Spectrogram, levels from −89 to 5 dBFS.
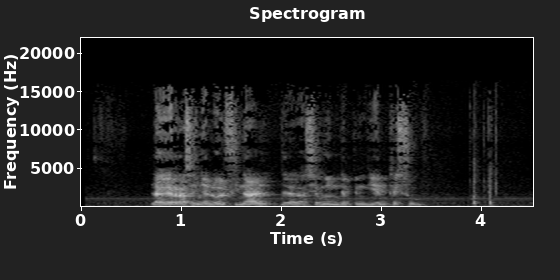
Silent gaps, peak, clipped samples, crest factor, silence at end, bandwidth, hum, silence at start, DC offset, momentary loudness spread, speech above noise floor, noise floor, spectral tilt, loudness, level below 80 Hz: none; -10 dBFS; under 0.1%; 22 dB; 0.4 s; 16.5 kHz; none; 0.7 s; under 0.1%; 21 LU; 33 dB; -62 dBFS; -1 dB/octave; -28 LUFS; -66 dBFS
